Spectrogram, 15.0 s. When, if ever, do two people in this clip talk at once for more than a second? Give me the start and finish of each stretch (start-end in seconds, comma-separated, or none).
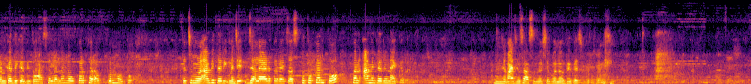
10.3-11.8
